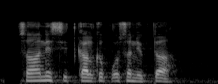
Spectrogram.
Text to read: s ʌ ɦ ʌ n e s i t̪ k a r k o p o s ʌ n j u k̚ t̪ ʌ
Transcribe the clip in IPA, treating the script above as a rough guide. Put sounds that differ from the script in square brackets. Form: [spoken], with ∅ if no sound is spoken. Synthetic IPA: s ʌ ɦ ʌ n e s i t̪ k a [l] k o p o s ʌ n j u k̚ t̪ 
